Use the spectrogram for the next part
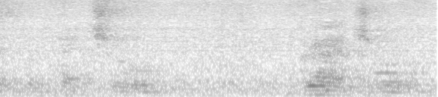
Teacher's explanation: most of the time I say [ pəˈpeʧuəl ], [ ˈgræʤuəl ] with the coalesced form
